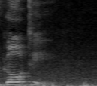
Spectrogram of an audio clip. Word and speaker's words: ghoti: spelling of fish is g-h-o-t-i gauty we we pronounced this as goti ghoti it sounds then he started giving an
